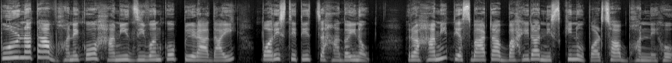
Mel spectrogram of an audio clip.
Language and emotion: Nepali, neutral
